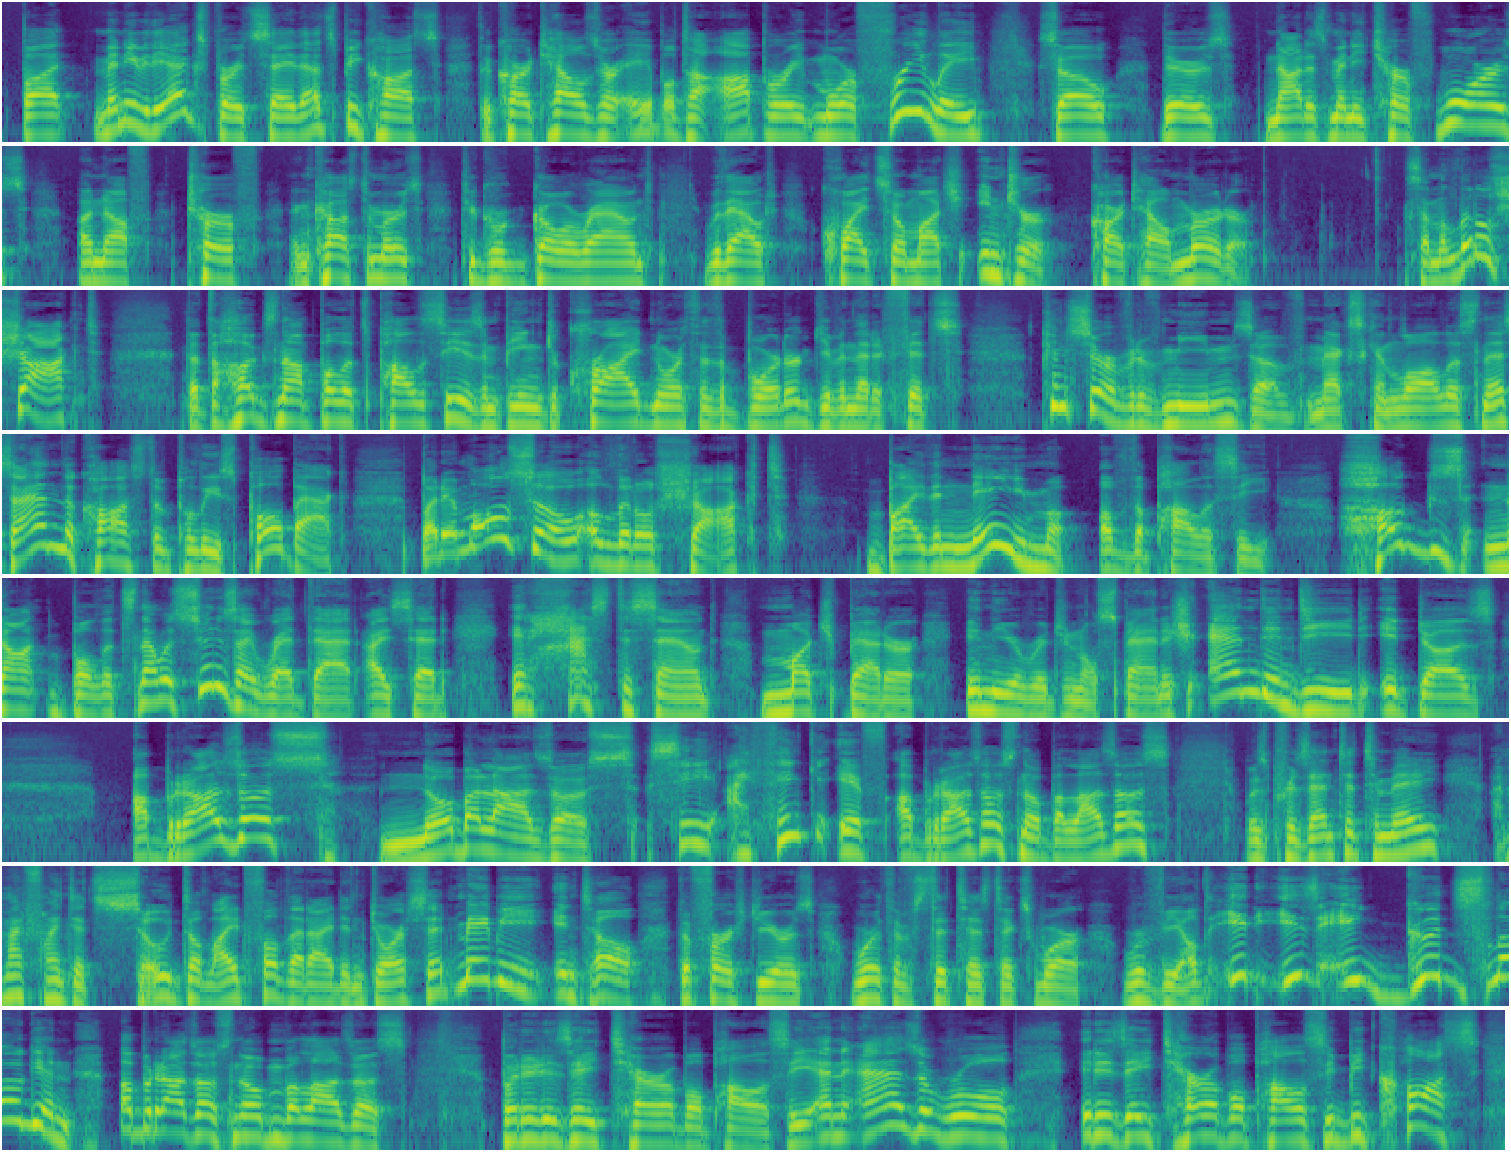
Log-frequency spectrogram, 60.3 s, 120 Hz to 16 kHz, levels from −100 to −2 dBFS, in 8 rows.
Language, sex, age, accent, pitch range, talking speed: English, male, 40-59, American, 135-185 Hz, 165 wpm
